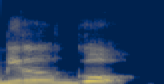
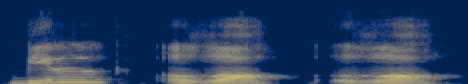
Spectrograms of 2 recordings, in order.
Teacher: Ghain itu nggak nempel seperti kita bilang huruf G, bukan bil go, tapi bil gha, gha.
